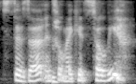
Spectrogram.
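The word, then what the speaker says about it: SZA: Siza which I didn't even know how to pronounce Siza until my kids told me.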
